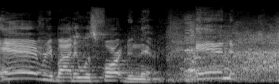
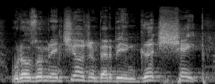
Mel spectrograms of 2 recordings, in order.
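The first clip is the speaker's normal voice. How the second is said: usual speaking voice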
